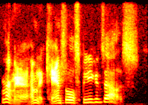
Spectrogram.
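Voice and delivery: put-on high voice of a self-important crusader; mocked article writer. Host mocking a cartoon article's writer, put-on crusader voice. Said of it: "what you decided to write".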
